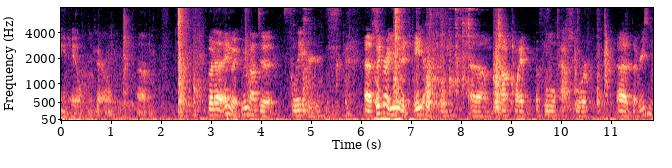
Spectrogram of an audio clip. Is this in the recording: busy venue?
yes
